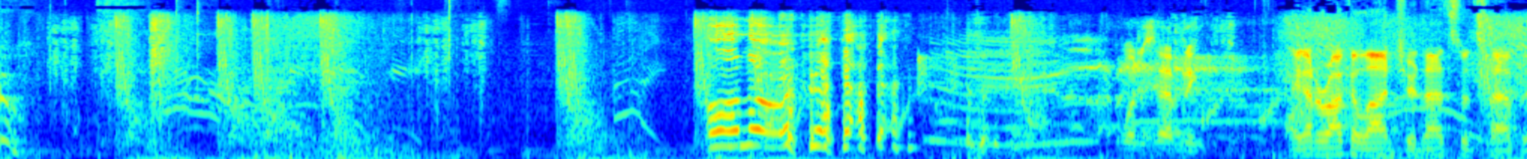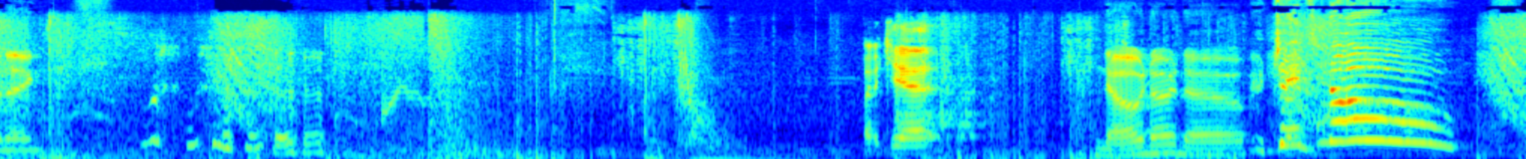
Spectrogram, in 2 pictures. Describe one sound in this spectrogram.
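A cartoon blaster fires in quick bursts.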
